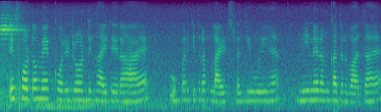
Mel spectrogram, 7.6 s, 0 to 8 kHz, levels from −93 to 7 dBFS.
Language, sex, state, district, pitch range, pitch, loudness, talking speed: Hindi, female, Haryana, Rohtak, 195-225 Hz, 205 Hz, -18 LUFS, 165 wpm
